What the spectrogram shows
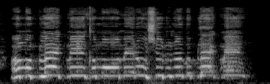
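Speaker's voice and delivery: very high, mock screaming and wailing in a pleading tone.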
